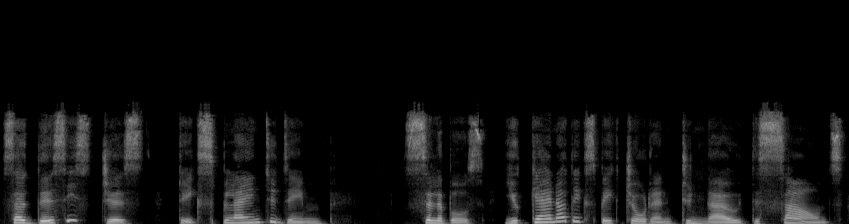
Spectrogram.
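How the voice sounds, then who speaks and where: A woman explaining a phonics lesson, speaking deliberately and stressing each sound as she sounds out words for young learners. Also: medium pitch, big pitch swings, warm tone. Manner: slow, deliberate, emphatic teaching voice, sounding out words. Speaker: phonics teacher trainer. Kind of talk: instructional lesson narration.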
